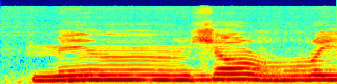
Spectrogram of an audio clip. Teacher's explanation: پہلی دفعہ شین کو را کے ساتھ ملائیں گے تو را موٹی پڑھی جائے گی۔ دوسری دفعہ جو کسرہ ہے اس میں را کو باریک پڑھا جائے گا۔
